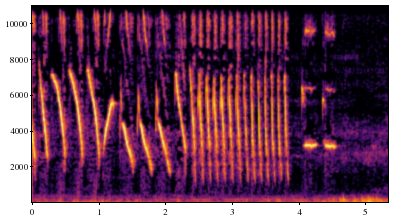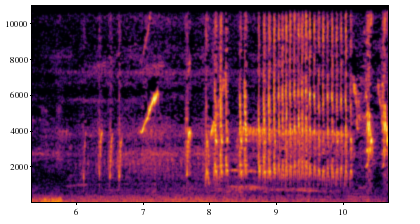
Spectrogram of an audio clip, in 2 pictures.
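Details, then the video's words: Canary song, the long 'nembak panjang' style, used for stimulating and teaching other birds: opens with quick downward-slurred notes, then a rapid even trill, a pause, a lone rising whistle and a dense high rattling trill near the end. "Suara Kenari Gacor | Full Nembak Panjang!!"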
